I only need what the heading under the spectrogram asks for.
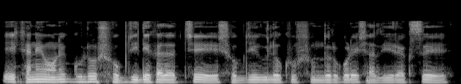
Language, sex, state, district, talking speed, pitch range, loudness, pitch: Bengali, male, West Bengal, Alipurduar, 145 wpm, 105-110 Hz, -17 LUFS, 105 Hz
